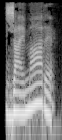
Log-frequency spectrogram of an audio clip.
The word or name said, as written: zymotic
